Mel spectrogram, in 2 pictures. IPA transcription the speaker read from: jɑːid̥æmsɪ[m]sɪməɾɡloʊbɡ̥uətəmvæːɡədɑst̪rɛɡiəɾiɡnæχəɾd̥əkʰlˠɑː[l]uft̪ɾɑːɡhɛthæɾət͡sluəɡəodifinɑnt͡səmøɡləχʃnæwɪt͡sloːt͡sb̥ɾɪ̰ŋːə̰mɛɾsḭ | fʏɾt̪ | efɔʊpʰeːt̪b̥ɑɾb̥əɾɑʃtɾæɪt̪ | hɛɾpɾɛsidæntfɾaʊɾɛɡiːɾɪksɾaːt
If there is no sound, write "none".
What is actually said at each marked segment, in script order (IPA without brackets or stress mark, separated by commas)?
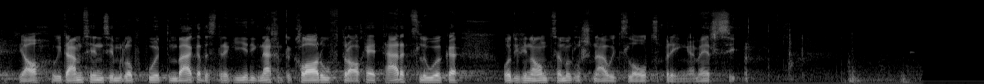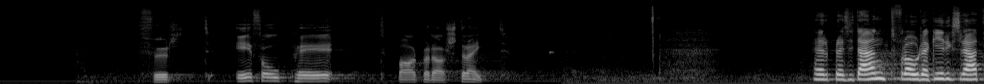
n, ɾ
